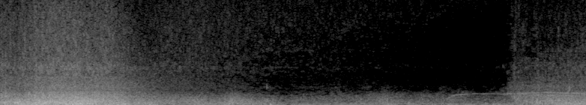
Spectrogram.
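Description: Sea surf rolls onto the shore in a steady, broad wash, loudest at the start and easing into a softer rumble with some wind buffeting.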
